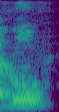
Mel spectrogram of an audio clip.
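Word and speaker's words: ρ: यहाँ पे एक सिंबल आ गया जिसको हम लोग बोलते हैं, ये जो है इसको प्रोनाउंसिएशन किया रो, और इसका नाम होता है रेजिस्टिविटी।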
